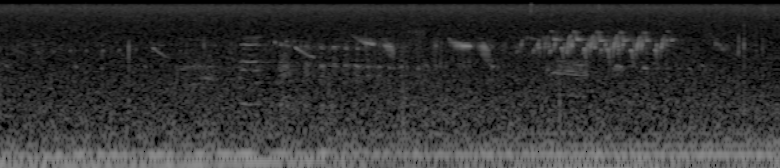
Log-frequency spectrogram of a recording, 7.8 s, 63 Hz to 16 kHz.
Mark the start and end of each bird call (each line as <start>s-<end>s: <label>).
1.8s-4.3s: Erckel's Francolin (Pternistis erckelii)
3.6s-4.0s: Eurasian Skylark (Alauda arvensis)
4.5s-4.9s: Eurasian Skylark (Alauda arvensis)
5.2s-6.9s: Hawaii Amakihi (Chlorodrepanis virens)
5.5s-7.1s: Erckel's Francolin (Pternistis erckelii)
